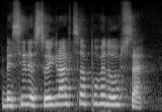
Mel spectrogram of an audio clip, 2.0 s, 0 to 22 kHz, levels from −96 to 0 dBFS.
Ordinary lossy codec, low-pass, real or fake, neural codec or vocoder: none; none; fake; codec, 44.1 kHz, 7.8 kbps, DAC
